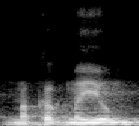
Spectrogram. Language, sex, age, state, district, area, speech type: Manipuri, male, 45-60, Manipur, Thoubal, rural, spontaneous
